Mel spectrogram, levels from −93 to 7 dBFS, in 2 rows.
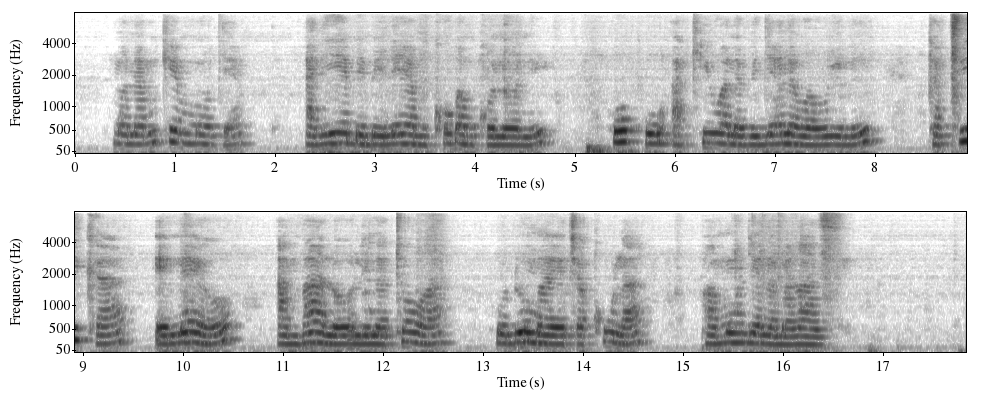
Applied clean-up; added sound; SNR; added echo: none; Bowed string instrument; 19 dB; reverberation time 0.3 s.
